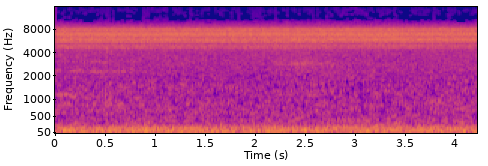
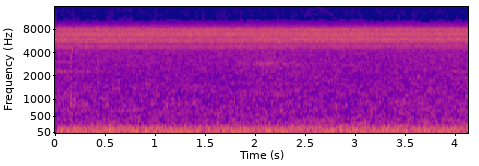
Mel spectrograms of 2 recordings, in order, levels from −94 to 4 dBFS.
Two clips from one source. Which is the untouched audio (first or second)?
second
